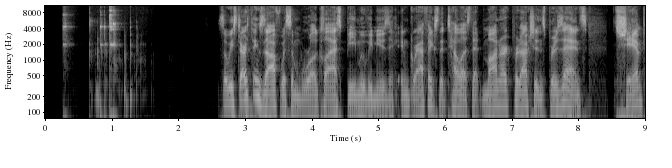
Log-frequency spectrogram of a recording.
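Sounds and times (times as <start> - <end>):
item dropped into a drink in a glass clinking: 0.3 - 1.5
speech: 2.6 - 8.9.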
